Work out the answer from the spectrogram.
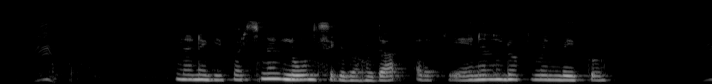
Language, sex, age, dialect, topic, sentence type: Kannada, female, 25-30, Coastal/Dakshin, banking, question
